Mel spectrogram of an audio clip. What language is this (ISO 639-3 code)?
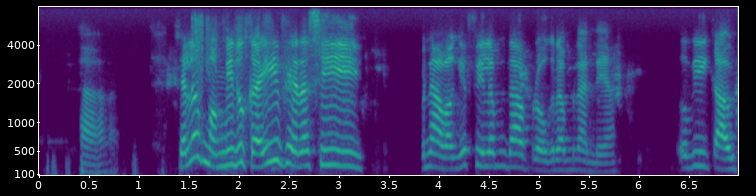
pan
